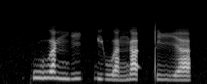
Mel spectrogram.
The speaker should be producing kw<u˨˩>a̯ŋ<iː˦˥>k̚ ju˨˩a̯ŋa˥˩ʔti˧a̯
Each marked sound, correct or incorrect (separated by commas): incorrect, correct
